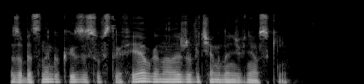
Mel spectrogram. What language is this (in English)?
Polish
